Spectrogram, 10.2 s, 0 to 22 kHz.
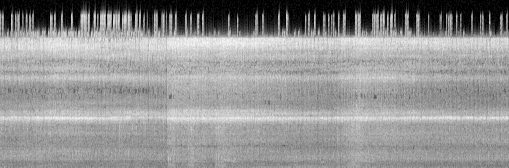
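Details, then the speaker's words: Honda CD 70 motorcycle after timing chain replacement to fix chain noise: even, quick putter with constant high whistle, no chain rattle or tapping; sound now fully fixed, idling normally. "तो दोस्तों, इसका sound बिल्कुल 100% ठीक हो चुका है इंशाल्लाह।"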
